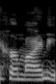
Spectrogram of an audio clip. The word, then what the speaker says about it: Hermione: The only roadblock in those books, and if you've seen the movies, you know it, is the way Hermione is spelled is a real roadblock when you're starting.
